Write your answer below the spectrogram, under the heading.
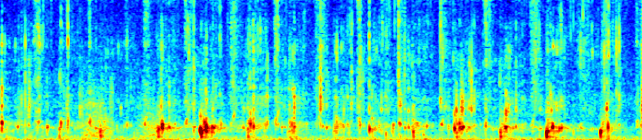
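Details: Dog eating scrambled egg: soft, irregular wet chewing clicks and lip-smacks, several per second, with a few sharper bites in the middle and near the end over a quiet background.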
